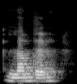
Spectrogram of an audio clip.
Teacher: I used to really enunciate the O's and kind of really enunciate the syllables, but actually most people just say London, which almost sounds like there's an A instead of the O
